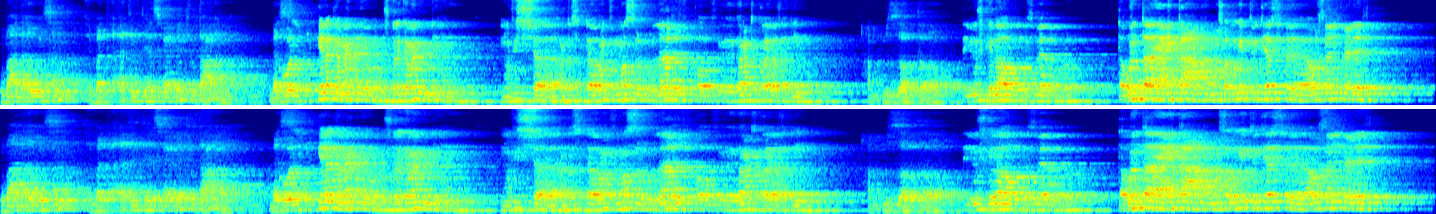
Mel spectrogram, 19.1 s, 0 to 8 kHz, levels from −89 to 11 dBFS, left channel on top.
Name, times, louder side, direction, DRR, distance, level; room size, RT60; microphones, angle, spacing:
voice 1, 0.0-3.1 3.6-3.8 11.5-12.6 13.0-13.4, equal, 35° left, -3 dB, 1.0 m, -29 dB
voice 2, 3.7-6.2 6.7-10.8 12.8-14.3 14.9-18.2, left 1 dB, 75° left, -1 dB, 1.6 m, -23 dB
15.5 x 8.1 x 3.5 m, 2.3 s
head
